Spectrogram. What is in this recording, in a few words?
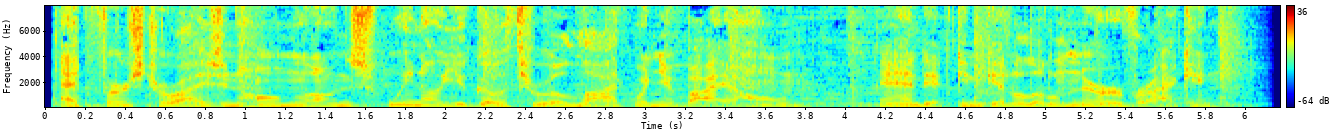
concerned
